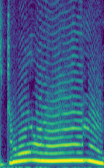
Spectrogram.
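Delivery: high, loud shout with a drawn-out end; excited call-out. Retold or imitated. Reading a viewer's chat message aloud, excited call-out. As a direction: shout the name out high and long. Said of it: "an enemy says".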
